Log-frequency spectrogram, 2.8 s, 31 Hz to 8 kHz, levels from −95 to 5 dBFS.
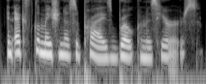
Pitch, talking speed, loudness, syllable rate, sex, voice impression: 205 Hz, 175 wpm, -18 LUFS, 6.1 syllables/s, female, very feminine, slightly young, slightly adult-like, very thin, tensed, slightly powerful, bright, soft, clear, fluent, very cute, intellectual, very refreshing, sincere, calm, very friendly, very reassuring, slightly unique, elegant, very sweet, lively, very kind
